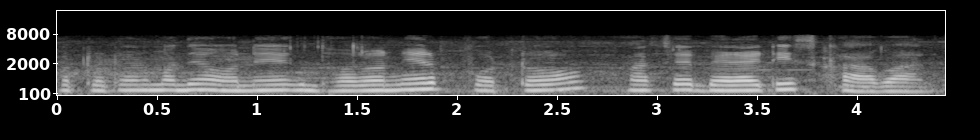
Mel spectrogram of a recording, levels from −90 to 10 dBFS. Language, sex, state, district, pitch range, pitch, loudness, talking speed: Bengali, female, Assam, Hailakandi, 215-235 Hz, 225 Hz, -16 LUFS, 110 wpm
